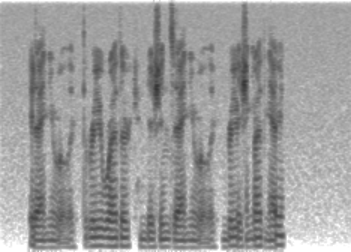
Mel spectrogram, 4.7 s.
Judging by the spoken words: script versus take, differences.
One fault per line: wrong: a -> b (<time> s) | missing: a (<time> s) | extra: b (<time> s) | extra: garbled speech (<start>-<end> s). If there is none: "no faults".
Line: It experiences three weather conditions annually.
wrong: experiences -> annually (0.4 s)
extra: garbled speech (3.0-3.8 s)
